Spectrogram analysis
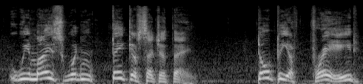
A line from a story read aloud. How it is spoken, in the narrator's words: he pleaded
